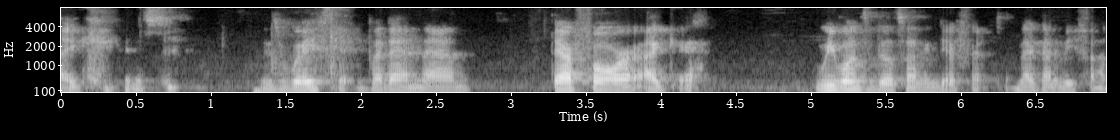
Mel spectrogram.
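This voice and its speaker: A man speaks fairly quickly as noticeable background noise runs underneath. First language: not English. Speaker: game developer. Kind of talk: casual panel chat.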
